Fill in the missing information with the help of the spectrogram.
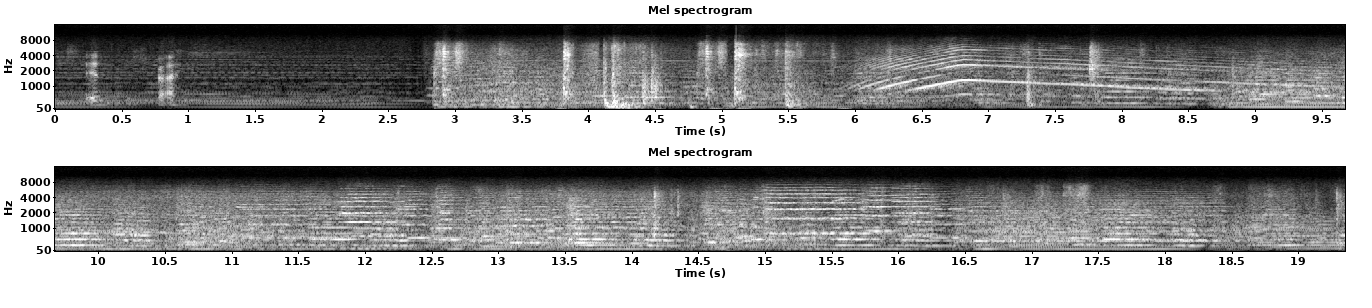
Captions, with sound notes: Sid was right. (Suspenseful music) (Sheila thudding) (Gun clanking) (Sirens blaring) (Suspenseful music)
